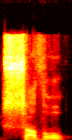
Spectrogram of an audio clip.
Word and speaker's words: Southwell: Digging up my memory, Southall and Toaster are my two other favourites. I had to actually write the pronunciation down because, of course, they're spelt Southwell and Tocester.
